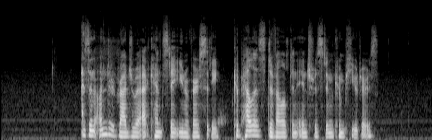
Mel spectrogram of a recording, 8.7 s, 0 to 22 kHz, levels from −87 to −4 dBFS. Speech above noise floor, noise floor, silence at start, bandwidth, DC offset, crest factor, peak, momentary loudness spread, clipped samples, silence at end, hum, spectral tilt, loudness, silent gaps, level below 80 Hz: 38 dB; -59 dBFS; 1.6 s; 11 kHz; under 0.1%; 20 dB; -2 dBFS; 8 LU; under 0.1%; 1.15 s; none; -6 dB/octave; -22 LUFS; none; -48 dBFS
